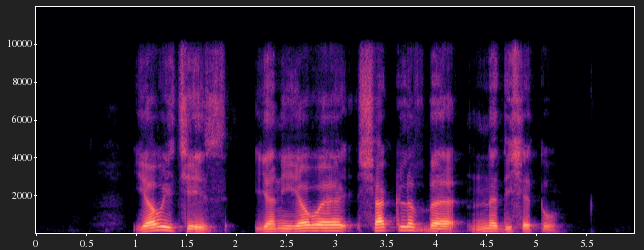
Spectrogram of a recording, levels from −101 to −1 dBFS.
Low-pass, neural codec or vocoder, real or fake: 9.9 kHz; vocoder, 22.05 kHz, 80 mel bands, WaveNeXt; fake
